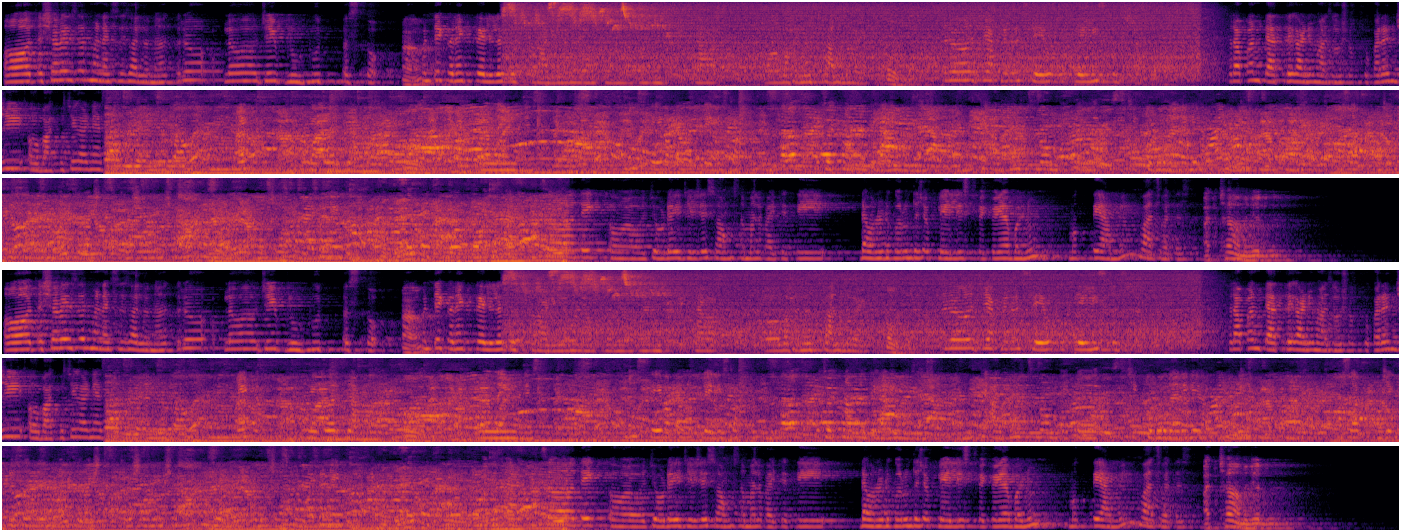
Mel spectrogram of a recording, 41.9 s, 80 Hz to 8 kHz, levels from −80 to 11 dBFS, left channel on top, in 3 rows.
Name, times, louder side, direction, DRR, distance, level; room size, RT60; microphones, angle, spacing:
voice 1, 0.0-3.7 4.2-7.2 7.6-8.7 9.4-11.4 12.3-13.5 13.7-16.0 16.3-17.9 18.6-19.8 20.2-21.8 22.1-24.2 24.5-26.5 26.8-27.0 27.3-32.1 32.6-36.2 36.5-39.8, right 2 dB, 5° right, -1 dB, 2.1 m, -27 dB
sound 1, 5.0-12.0, left 2 dB, 50° left, 2.9 m, -25 dB
sound 2, 15.0-33.6, left 3 dB, 20° left, 0.7 m, -21 dB
voice 2, 32.3-33.0 39.9-40.6, right 2 dB, 35° right, -2 dB, 3.1 m, -27 dB
27.5 x 16.5 x 6.0 m, 1.3 s
head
